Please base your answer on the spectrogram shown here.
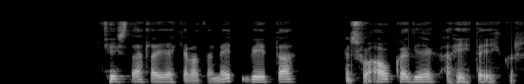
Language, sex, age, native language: Icelandic, male, 30-39, Icelandic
